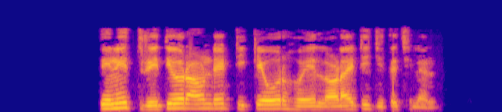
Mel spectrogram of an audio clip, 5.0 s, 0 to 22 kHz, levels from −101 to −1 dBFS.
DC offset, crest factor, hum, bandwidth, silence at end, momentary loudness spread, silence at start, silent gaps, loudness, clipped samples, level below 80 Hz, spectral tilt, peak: under 0.1%; 16 dB; none; 8 kHz; 0.7 s; 12 LU; 1 s; none; -16 LUFS; under 0.1%; -60 dBFS; -4.5 dB/octave; -2 dBFS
